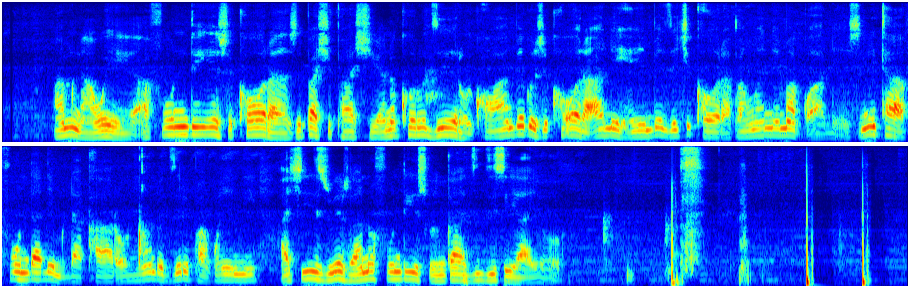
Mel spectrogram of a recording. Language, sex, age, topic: Ndau, male, 18-24, education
